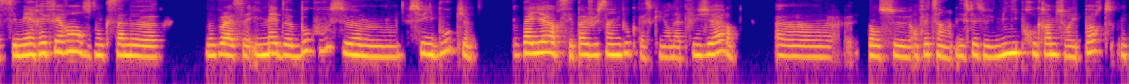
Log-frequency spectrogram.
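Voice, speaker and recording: A woman's voice: on the high side, dark tone. A woman giving an unscripted tutorial, hesitant and full of fillers and restarts. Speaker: human design teacher.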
